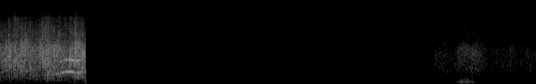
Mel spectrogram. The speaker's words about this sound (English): Give him a big hand of applause.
